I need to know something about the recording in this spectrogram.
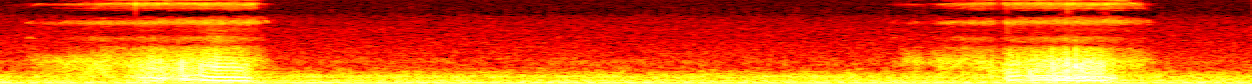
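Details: Sleeping Chihuahua Mozuku curled on a lap, giving two deep, throaty snores about three seconds apart, each a rough rattling rush of air followed by near silence.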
